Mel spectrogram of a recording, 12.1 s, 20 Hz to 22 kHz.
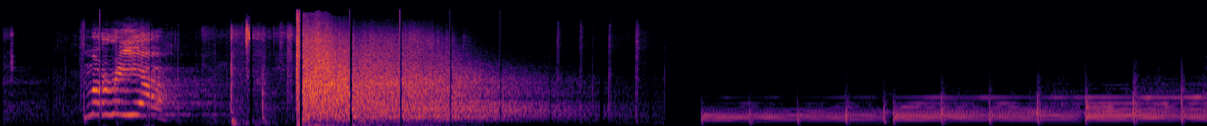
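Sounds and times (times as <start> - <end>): loud gunshot: 3.0 - 5.9.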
